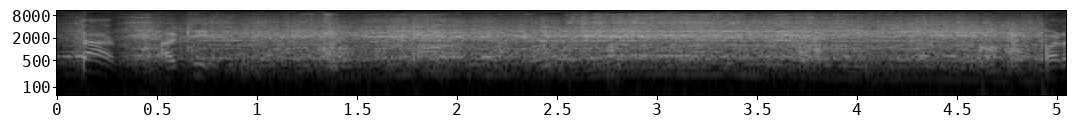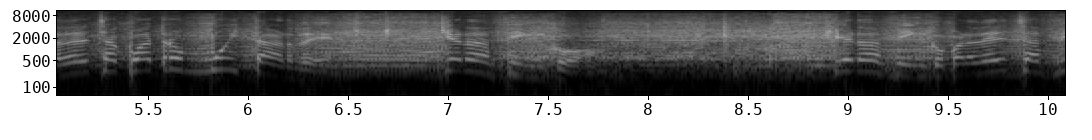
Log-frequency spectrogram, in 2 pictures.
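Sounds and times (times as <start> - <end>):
car engine: 0.0 - 10.0
tyre and road noise: 0.2 - 10.0.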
